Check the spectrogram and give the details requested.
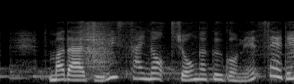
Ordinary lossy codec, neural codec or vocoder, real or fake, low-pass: none; codec, 16 kHz, 0.9 kbps, LongCat-Audio-Codec; fake; none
